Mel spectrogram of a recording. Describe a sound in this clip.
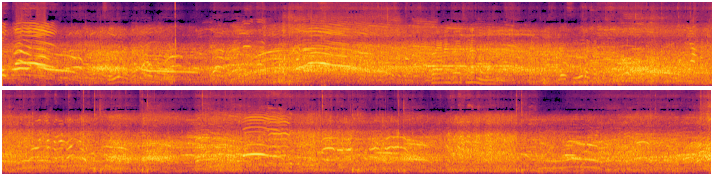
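A large crowd cheers, shouts and whistles throughout in a big echoing arena.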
